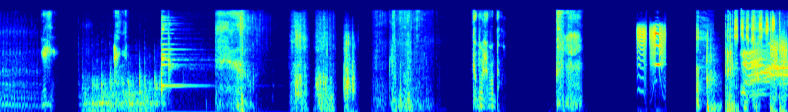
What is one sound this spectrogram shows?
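A cartoon creature mumbles and grunts in a squeaky voice.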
